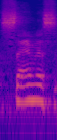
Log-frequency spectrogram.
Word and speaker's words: Samus: Samus is S-A-M-U-S, like Sam.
